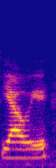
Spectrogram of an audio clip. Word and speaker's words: yaoi: fun fact: 801 in Japanese is yaoi, so the number 801 is pronounced yaoi.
